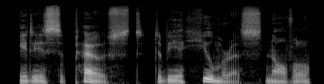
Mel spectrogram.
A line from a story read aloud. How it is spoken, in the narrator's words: I pointed out coldly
